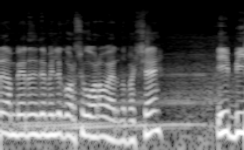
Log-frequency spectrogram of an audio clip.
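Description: A voice singing in held, wavering notes that break off about a second and a half in, with a vehicle engine running low underneath.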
